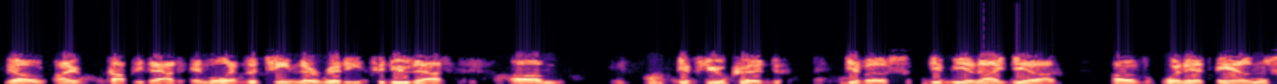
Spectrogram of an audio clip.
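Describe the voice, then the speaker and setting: Man, security officer, heard over a two-way radio, slightly high voice, tinny dry sound. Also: fairly even intonation, slow. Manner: clipped, matter-of-fact radio reports. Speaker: officer at a rally security post. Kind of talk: radio dispatch traffic.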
